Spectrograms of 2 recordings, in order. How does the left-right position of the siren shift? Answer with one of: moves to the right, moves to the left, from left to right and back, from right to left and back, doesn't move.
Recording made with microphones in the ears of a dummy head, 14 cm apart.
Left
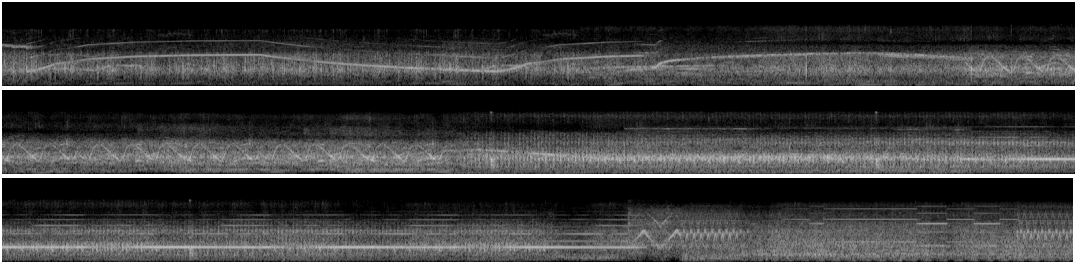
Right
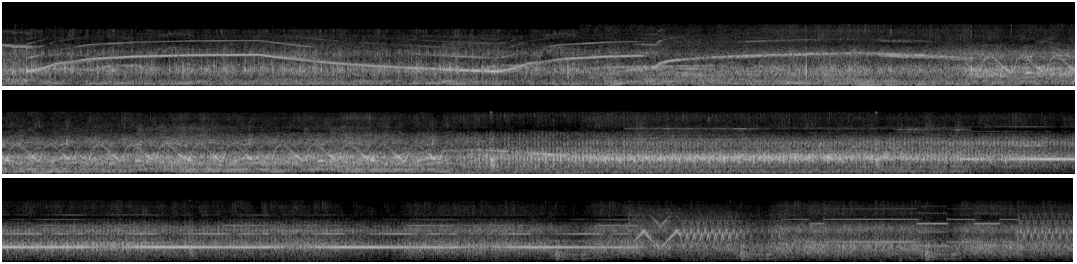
moves to the left.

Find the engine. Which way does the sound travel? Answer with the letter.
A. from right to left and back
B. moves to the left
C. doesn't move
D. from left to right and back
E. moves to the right
B.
